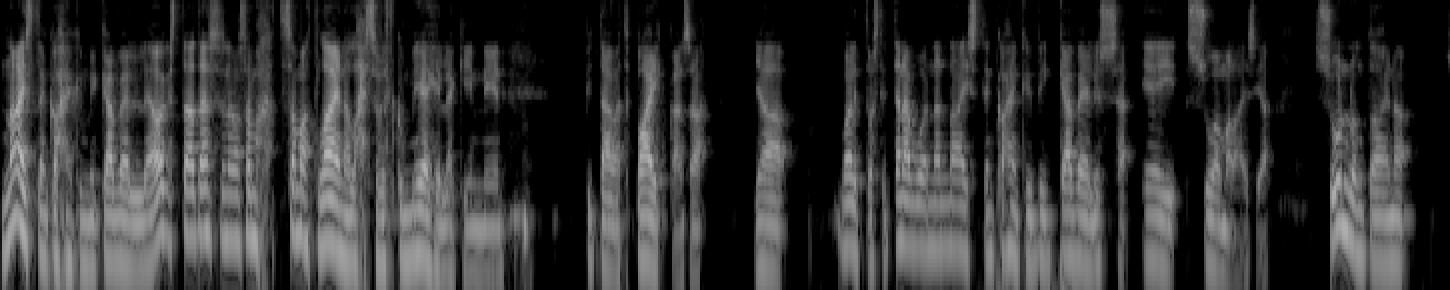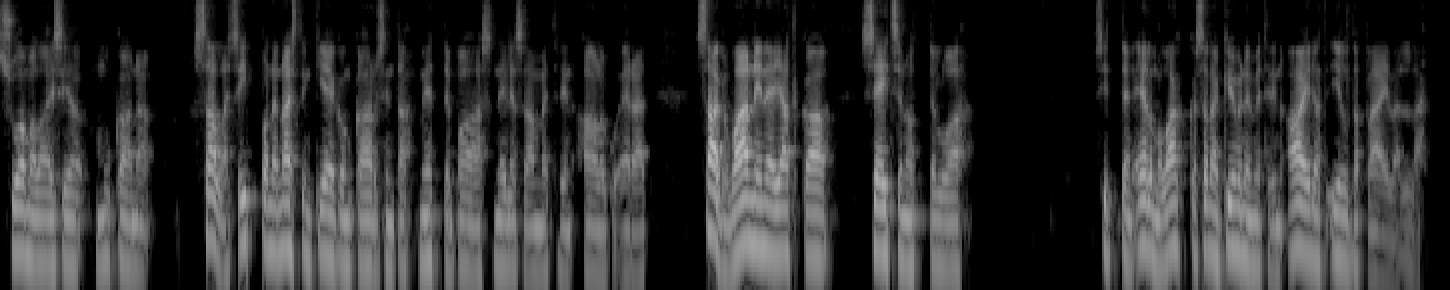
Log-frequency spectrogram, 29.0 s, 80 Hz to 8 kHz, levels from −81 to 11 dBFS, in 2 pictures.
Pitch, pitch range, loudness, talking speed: 130 Hz, 120-160 Hz, -29 LUFS, 100 wpm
